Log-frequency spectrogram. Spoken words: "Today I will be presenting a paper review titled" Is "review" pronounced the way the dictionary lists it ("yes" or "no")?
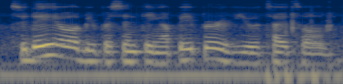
yes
